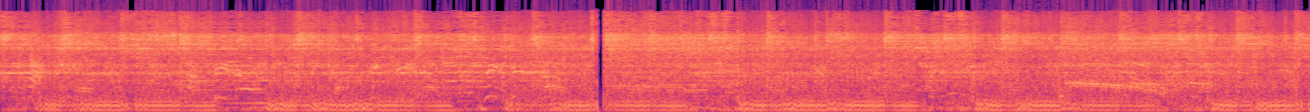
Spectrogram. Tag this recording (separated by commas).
Music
